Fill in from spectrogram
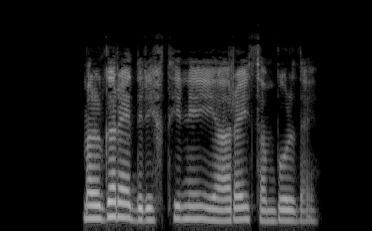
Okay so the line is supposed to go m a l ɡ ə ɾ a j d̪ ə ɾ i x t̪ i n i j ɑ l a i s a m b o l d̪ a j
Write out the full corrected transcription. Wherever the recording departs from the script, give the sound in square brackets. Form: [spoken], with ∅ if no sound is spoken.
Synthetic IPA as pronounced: m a l ɡ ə ɾ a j d̪ ə ɾ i x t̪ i n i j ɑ [ɾ] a [j] s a m b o l d̪ a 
